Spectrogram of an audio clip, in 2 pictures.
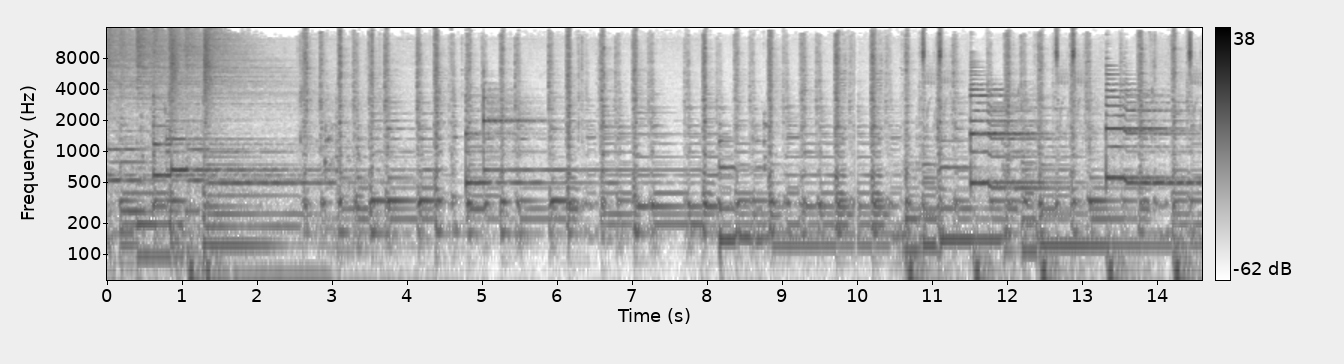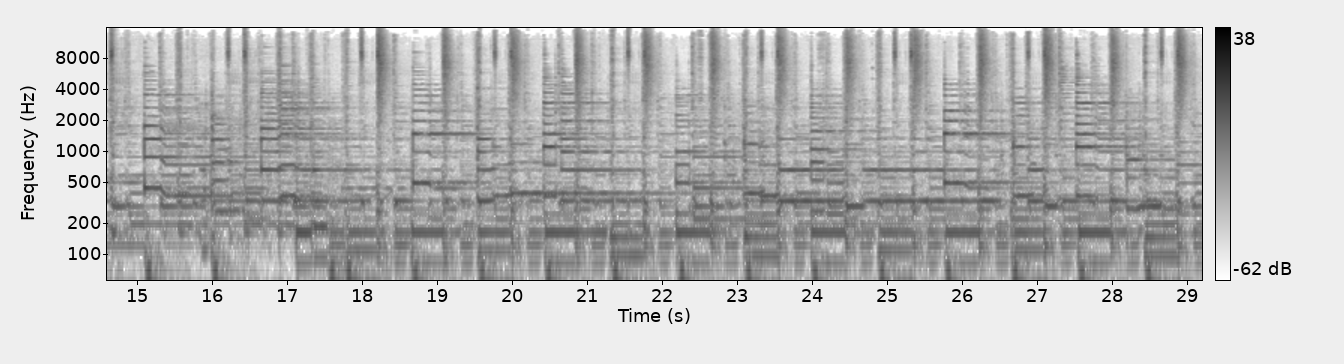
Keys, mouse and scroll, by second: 0.9 click, 0.9-3.6 scroll down 1, 4.2 scroll down 4, 7.6-8.9 scroll down 1, 9.9-11.3 scroll up 1, 11.3 KP_7, 11.3 KP_3, 15.3 click, 19.4 c, 22.1-24.1 scroll up 9, 24.1-24.9 scroll down 6.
